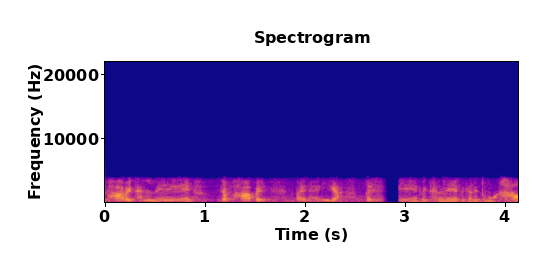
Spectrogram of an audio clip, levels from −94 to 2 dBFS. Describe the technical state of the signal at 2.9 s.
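At 2.9 s the signal is inside a run of lost AMR speech frames lasting from 2.66 to 2.97 s. Radio errors corrupted the frames, so the decoder replayed its last good pitch and vocal-tract settings at falling gain. The speech smears, then dies away to silence.

Underneath sits the AMR narrowband mobile codec. Its 8 kHz sampling and band filtering confine the audio to about 250 Hz to 3.6 kHz, and its vocal-tract model, fed sparse pulses, adds a plainly audible buzzy, synthetic coarseness that fits a mid-rate mode of around 10 kbps.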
